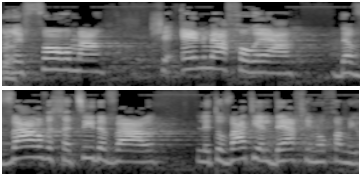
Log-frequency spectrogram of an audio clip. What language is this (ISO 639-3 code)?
heb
